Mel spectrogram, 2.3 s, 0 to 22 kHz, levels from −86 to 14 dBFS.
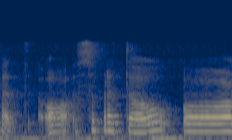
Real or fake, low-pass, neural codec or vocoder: real; 7.2 kHz; none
